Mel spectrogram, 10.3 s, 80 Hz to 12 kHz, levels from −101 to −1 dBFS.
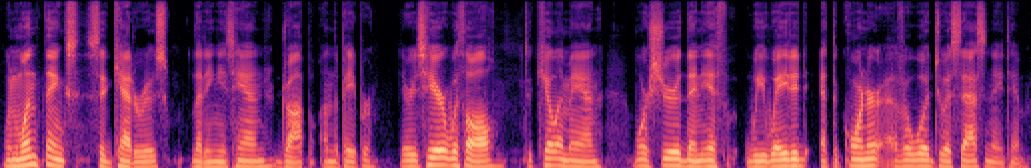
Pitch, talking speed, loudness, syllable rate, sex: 120 Hz, 205 wpm, -19 LUFS, 5.8 syllables/s, male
